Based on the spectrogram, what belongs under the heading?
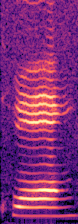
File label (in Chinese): "kuang1", mandarin, female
